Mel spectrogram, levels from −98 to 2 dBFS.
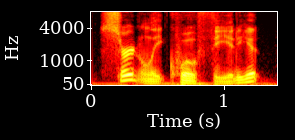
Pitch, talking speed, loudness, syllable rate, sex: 95 Hz, 170 wpm, -18 LUFS, 6.0 syllables/s, male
